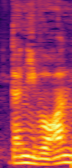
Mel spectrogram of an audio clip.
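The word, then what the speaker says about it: Anivorano: Dan Vorano, Danny Voran, il disent parce que la dernière lettre souvent ne se prononce pas.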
